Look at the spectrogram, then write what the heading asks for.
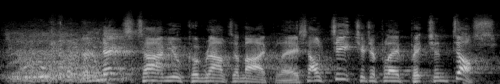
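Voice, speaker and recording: Blustering, sharp Northern English neighbour. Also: male voice, on the high side, big pitch swings, slow pace, slight background noise, heavily acted. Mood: angry. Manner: blustering, threatening. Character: irascible, threatening Northern neighbour father. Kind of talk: radio sitcom acting. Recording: reverberant old radio studio recording.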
